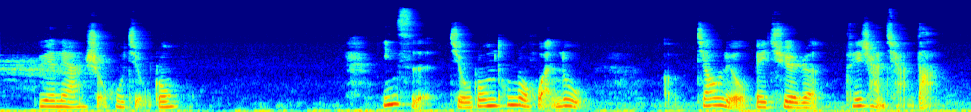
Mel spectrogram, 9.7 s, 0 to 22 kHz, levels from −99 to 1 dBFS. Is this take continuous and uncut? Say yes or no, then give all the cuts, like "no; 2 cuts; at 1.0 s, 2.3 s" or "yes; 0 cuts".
yes; 0 cuts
